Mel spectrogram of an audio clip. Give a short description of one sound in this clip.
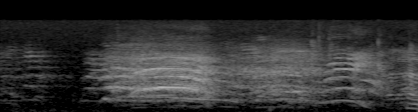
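Men shout excitedly.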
